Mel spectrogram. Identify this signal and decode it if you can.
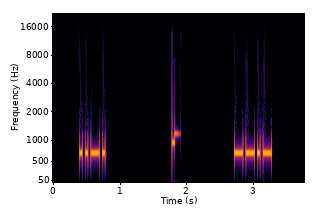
Morse code, heard as a keyed tone, about 29 wpm, 700 Hz. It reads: F Q
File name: Single-Letter-Number-28wpm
